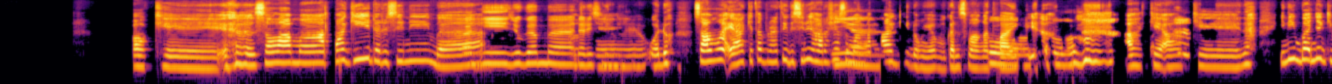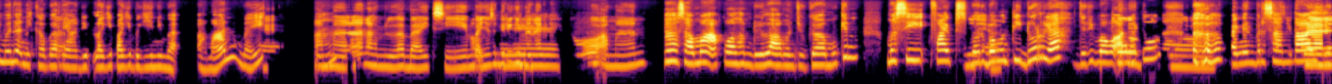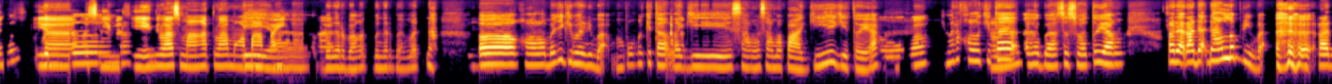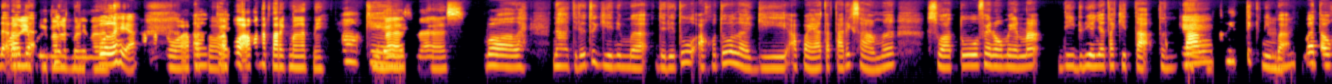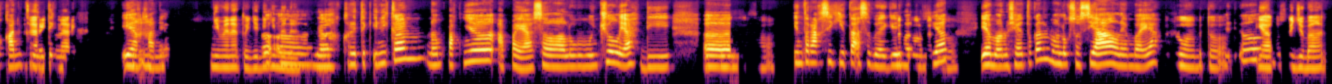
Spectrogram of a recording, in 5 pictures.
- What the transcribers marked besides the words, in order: chuckle; throat clearing; distorted speech; drawn out: "sini"; chuckle; other background noise; in English: "vibes"; in English: "fresh"; chuckle; chuckle; in English: "deep"
- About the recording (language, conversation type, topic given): Indonesian, unstructured, Bagaimana kamu menghadapi kritik yang terasa menyakitkan?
